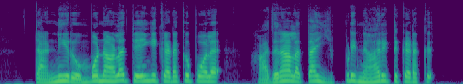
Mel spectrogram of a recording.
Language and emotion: Tamil, disgusted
